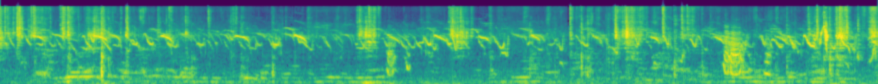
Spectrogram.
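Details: A brood of new grey francolin chicks peeping nonstop, high wavering chirps crowded together, with occasional low murmuring notes and brief sharp clicks.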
